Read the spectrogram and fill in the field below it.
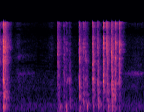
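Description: Computer keyboard typing, close and clear: a single press, a pause, then a quick run of crisp key clicks in two bursts.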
